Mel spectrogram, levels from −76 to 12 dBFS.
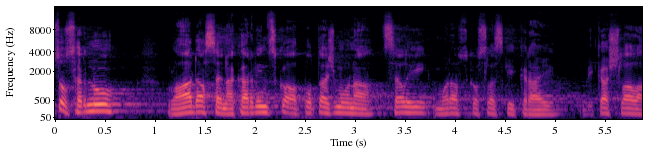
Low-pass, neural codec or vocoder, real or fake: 14.4 kHz; none; real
